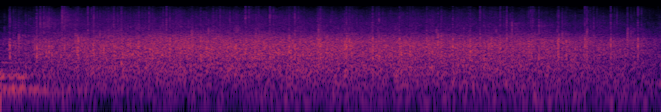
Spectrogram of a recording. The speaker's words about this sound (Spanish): Eh, me pone muy feliz, me pone muy feliz porque hay grandes músicos, músicos que son como familia para mí, como por ejemplo dos de los músicos que van a tocar hoy que yo más respeto, este, como por ejemplo …, para que pido un fuerte aplauso.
